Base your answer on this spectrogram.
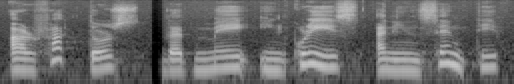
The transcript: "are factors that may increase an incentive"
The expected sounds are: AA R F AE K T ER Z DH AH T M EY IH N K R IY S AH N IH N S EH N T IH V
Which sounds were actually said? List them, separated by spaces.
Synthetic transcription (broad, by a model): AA R F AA K T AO S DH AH T M EY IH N K R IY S AH N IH N S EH N T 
